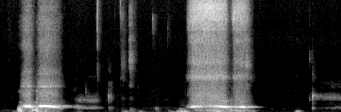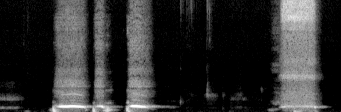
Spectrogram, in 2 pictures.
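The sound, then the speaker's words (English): A person mimics owl hoots in an ITV comedy sketch of knock-knock jokes told through owl sounds, producing about half a dozen breathy, airy hoo calls in short clusters separated by pauses, with no other talking. “take you on a comic journey through the world of knock knock jokes through the medium of owl sounds.”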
